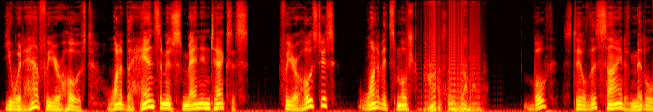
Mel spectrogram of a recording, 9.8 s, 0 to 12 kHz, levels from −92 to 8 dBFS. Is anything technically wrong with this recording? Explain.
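Yes, there's one problem. From about 6.11 to 7.56 s the speech turns dull and robotic, with a steady buzz running under it. That's interleaved audio read as planar: each short block of alternating left and right samples gets split down the middle instead of deinterleaved, so both halves play at half speed. Blocks here last about 5.33 ms, which fits a 128-sample block, so the buzz sits at the 188 Hz block rate and there's no obvious octave drop.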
